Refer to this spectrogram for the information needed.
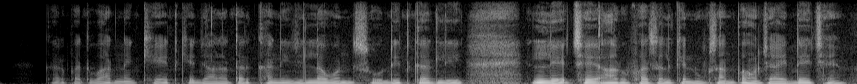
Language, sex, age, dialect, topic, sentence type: Maithili, male, 18-24, Angika, agriculture, statement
